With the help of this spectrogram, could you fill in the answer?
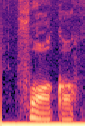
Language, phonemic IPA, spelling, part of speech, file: Italian, /ˈfwɔko/, fuoco, phrase / noun, It-fuoco.ogg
